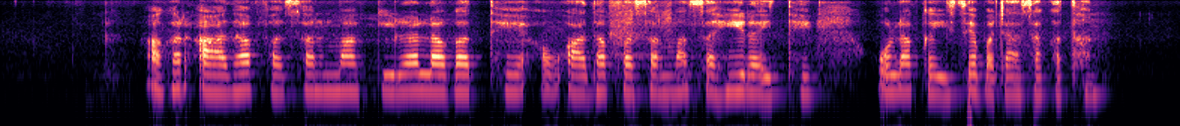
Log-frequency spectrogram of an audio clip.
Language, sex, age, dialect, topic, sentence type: Chhattisgarhi, female, 56-60, Central, agriculture, question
